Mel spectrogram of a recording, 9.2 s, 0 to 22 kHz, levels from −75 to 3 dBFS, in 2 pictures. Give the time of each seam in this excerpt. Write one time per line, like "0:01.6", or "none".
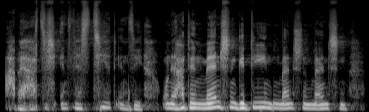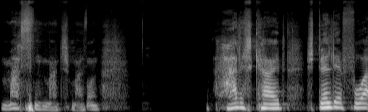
0:03.4
0:05.7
